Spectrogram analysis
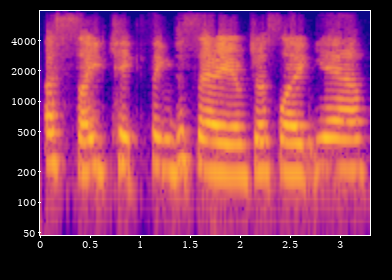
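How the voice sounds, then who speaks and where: A woman's voice: mid-range voice, steady tone, unhurried, darkish tone. Woman, podcast host, casual enthusiastic commentary, muffled lo-fi recording. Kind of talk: casual chat, cartoon commentary. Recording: dull lo-fi audio.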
